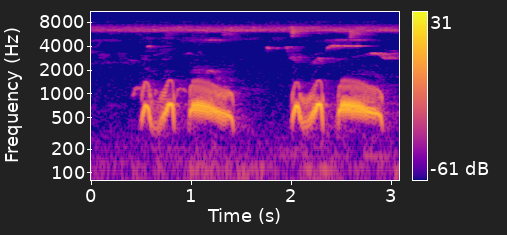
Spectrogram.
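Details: Spotted dove call used as a lure for doves: two phrases, each two quick wavering notes followed by a longer drawn-out coo, about a second apart, over a quiet background with a faint steady high hiss.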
